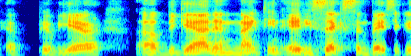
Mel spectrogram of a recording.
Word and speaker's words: Épervier: And it and the French got involved and they call it operation, I don't speak French but how would you pronounce it? Épervier began in 1986 and basically the French decided to, you know help the Libyans, help the Chadians out in this fight.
